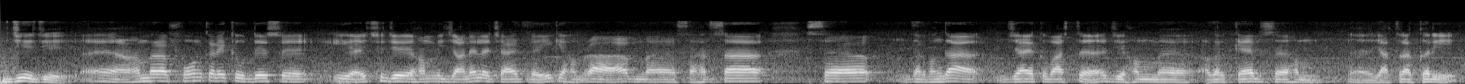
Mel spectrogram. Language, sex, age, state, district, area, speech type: Maithili, male, 45-60, Bihar, Saharsa, urban, spontaneous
